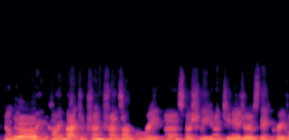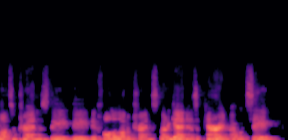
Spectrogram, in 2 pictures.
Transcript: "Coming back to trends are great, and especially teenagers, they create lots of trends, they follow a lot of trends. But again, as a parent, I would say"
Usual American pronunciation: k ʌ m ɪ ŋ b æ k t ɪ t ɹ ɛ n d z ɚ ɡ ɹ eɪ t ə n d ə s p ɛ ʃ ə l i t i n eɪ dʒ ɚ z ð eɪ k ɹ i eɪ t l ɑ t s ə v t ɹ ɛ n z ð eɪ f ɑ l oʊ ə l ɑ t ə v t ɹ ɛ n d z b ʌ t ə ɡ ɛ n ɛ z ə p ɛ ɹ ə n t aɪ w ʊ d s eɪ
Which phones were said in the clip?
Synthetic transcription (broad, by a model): k ʌ m ɪ ŋ b æ k t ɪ t ɹ ɛ n d z ɚ ɡ ɹ eɪ t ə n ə s p ɛ ʃ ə n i t i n eɪ dʒ ɚ z ð eɪ k ɹ i eɪ t l ɑ t s ə v t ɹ ɛ n z ð eɪ f ɑ l oʊ ə l ɑ t ə v t ɹ ɛ n d z b ʌ t ə ɡ ɛ n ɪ z ə p ɛ ɹ ə n t aɪ w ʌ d s eɪ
